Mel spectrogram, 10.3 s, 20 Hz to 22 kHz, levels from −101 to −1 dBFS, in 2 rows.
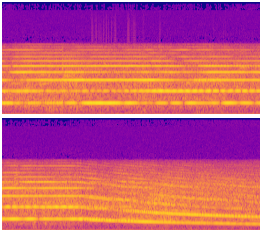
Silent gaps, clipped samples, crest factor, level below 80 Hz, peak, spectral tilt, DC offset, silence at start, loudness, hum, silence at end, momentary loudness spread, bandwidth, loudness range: none; under 0.1%; 10 dB; -50 dBFS; 0 dBFS; -4.5 dB/octave; 1%; 0 s; -9 LUFS; none; 0 s; 6 LU; 5.2 kHz; 4 LU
